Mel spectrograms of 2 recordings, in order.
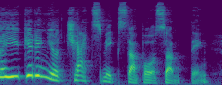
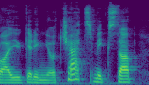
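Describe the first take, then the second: First: High-pitched acted questioning; mock suspicious. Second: Said in the usual way. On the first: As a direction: challenge them in a raised, louder voice. Acted question, later read back plain.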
